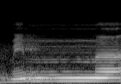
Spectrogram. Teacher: میم شدت پہ غنہ ہے، ما الف مدہ ہے، 2 حرکات لمبا ہے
